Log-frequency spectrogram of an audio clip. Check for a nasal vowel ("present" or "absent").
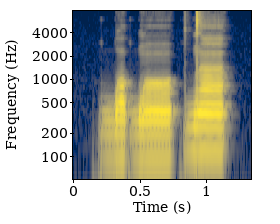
present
